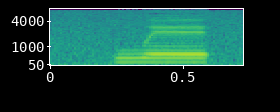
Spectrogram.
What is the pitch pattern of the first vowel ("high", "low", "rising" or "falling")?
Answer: high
